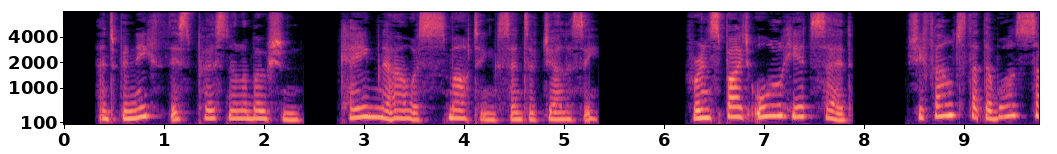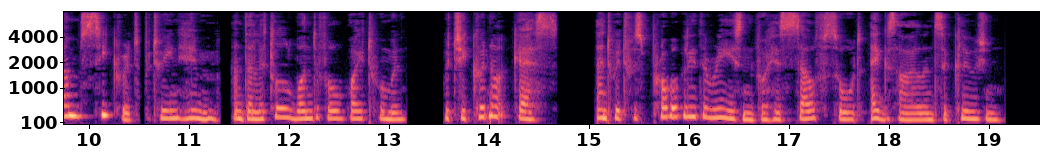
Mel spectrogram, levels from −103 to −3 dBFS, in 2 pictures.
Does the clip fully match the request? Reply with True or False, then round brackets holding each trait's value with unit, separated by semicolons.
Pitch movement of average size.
True (4.7 semitones)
